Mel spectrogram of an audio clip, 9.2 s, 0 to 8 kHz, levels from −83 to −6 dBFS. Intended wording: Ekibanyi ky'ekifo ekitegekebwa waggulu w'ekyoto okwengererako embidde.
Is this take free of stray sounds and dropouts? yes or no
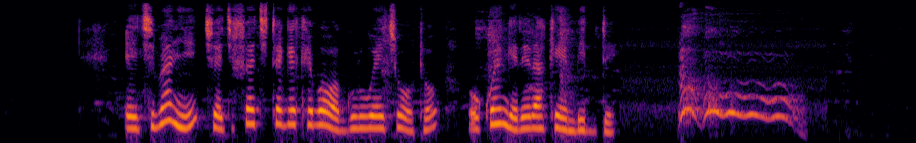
no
